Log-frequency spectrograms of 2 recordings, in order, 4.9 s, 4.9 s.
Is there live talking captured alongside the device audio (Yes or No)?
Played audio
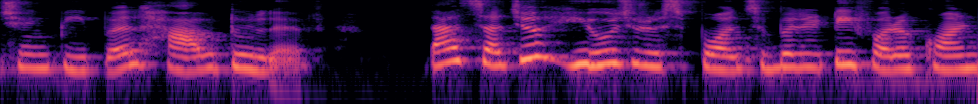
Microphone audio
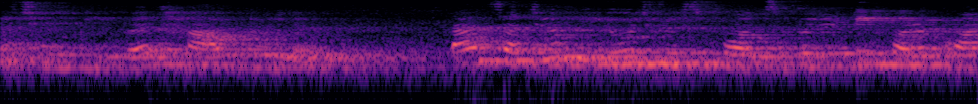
No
